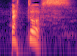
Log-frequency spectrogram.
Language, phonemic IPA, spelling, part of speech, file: Welsh, /ˈbɛtʊs/, betws, noun, Betws.ogg
- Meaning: chapel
